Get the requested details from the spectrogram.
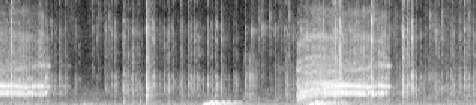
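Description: Game sound effects chime and click.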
